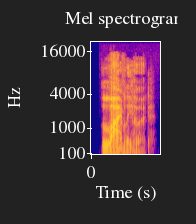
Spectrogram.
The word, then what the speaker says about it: livelihood: Perceba que a advogada pronuncia essa palavra com maior intensidade no início em amarelo e com menor intensidade em azul no final. Perceba também que a pronúncia desses dois Os forma um som curto de U como em fugir. Portanto, pronuncie essa palavra assim. Livelihood, livelihood, livelihood, livelihood.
